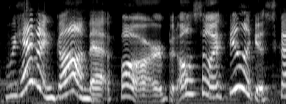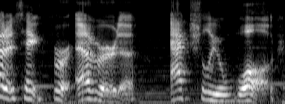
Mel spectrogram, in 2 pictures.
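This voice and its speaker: A woman with a high, very animated voice commentates casually on a game. She is playful and wry, answering characters as if chatting, over background music. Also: normal speed. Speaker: gaming streamer playing and reacting. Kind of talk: casual, joking let's-play commentary.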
